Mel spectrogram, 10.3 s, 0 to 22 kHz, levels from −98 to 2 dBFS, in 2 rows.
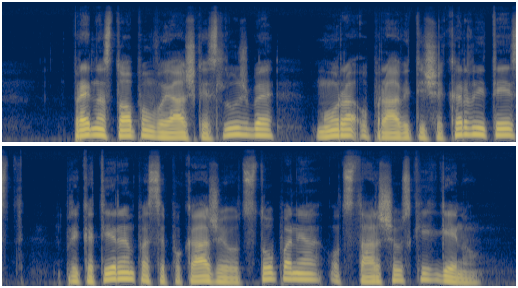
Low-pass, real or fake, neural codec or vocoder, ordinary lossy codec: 19.8 kHz; real; none; none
